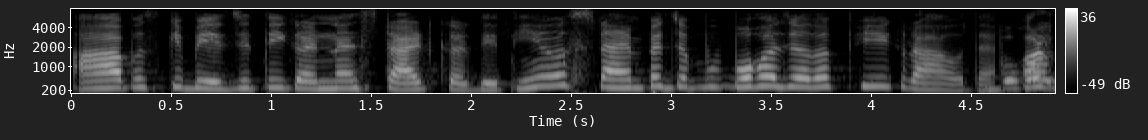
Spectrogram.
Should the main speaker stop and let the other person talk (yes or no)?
no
